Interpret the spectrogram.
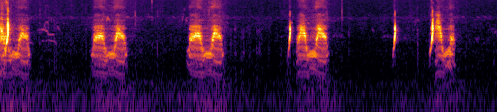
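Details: Wild common quail uttering mostly rough, nasal, buzzy notes about once a second, with a few thin sharp high notes slipped between them against a quiet background.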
